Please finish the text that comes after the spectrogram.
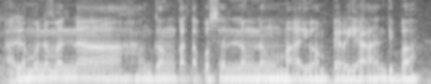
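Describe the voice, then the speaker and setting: An actor playing an earnest young man who works at a fairground, speaking with halting hesitation in a radio drama. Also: mid-range voice, fairly even intonation, a bit bright, a little hiss or hum, natural voice. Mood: hesitant.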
